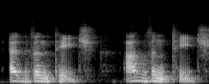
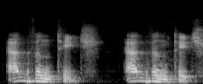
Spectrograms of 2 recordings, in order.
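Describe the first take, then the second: Both takes have the same delivery.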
